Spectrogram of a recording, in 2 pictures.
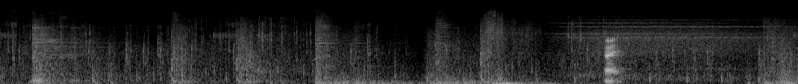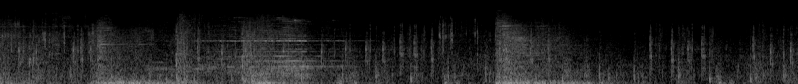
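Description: Sword blows clash and thud against a large creature.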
